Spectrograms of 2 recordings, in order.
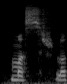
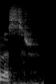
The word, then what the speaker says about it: مصر: مصر, not مصر. مصر is the proper pronunciation of the country. We see, in the modern standard Arabic it's مصر, but in Egyptian we say مصر.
